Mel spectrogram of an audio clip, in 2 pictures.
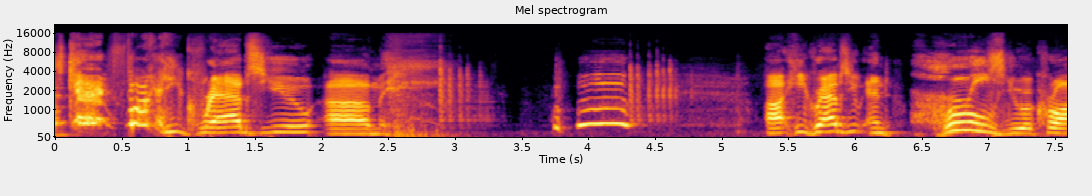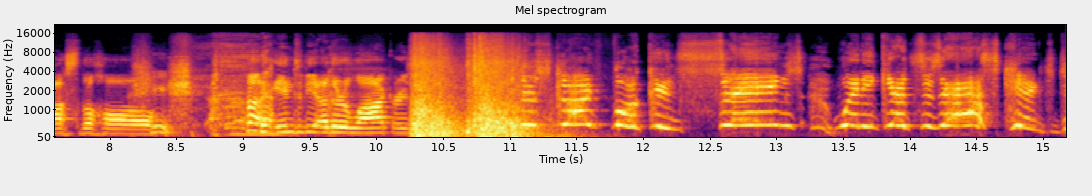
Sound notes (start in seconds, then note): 10.2 loud banging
